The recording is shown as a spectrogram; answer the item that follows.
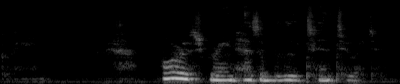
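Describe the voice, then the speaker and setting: A woman's voice sits at a medium pitch with a dark, mellow tone and a somewhat breathy quality. Her pitch moves in an ordinary way. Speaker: watercolor artist. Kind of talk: ASMR art tutorial narration. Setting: quiet room with ambient sound. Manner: soft-spoken, sometimes whispering.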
